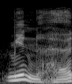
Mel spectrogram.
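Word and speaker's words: مِنْهَا: Cara bacanya minha ya minha jelas bahwa nun matinya ini dibaca izhar atau nun matinya ini dibaca jelas minha.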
